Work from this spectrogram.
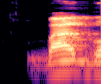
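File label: "bagung", Malay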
